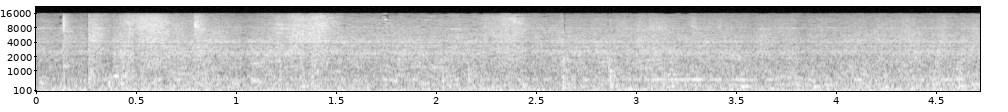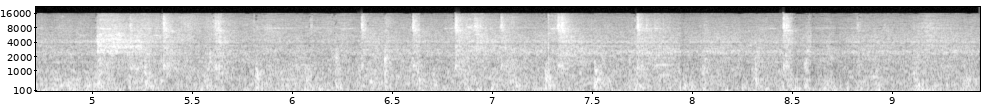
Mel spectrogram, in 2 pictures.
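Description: Narrow-gauge passenger train running along the track, heard from on board: a steady rumble of the carriages with irregular clicks of the wheels over the rails.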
